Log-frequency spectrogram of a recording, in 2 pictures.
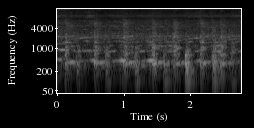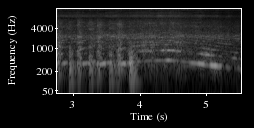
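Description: The flywheels of a Dart Zone Primus foam blaster spool up with a rising whine and rapid mechanical clicking. They settle into a steady high hum, sounding close and moderately loud with no talk.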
